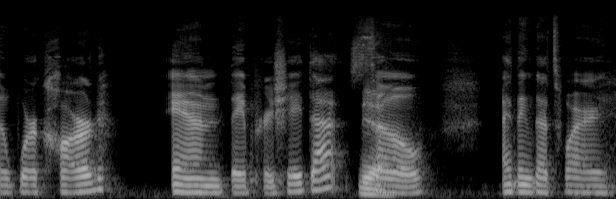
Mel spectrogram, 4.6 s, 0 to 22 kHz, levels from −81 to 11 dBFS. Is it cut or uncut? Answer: cut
